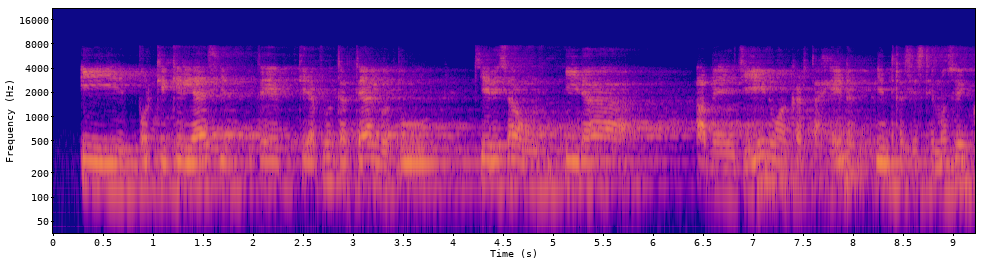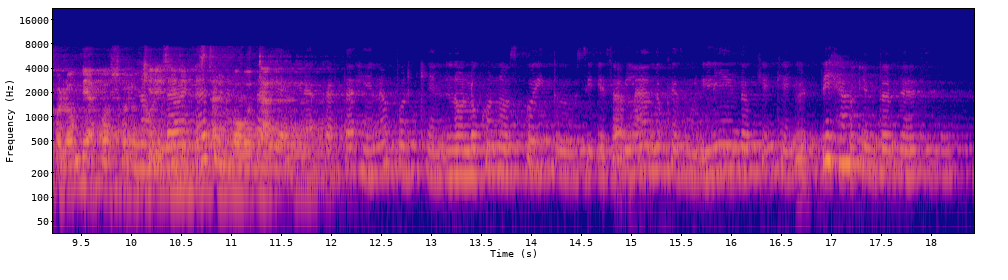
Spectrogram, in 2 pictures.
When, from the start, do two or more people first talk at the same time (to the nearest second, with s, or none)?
10 s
